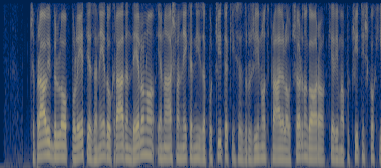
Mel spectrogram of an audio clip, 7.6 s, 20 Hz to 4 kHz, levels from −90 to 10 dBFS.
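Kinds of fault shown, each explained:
No faults can be heard anywhere in the audio.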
